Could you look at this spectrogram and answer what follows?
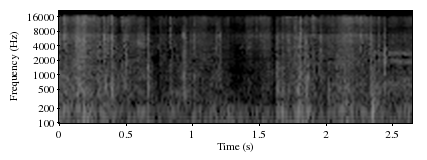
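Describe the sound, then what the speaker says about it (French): A paper envelope is handled close by, giving soft, quiet crinkling and rustling with a few brief sharper crackles, and no voices. "ils l'ont remis dans une enveloppe comme ceci"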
